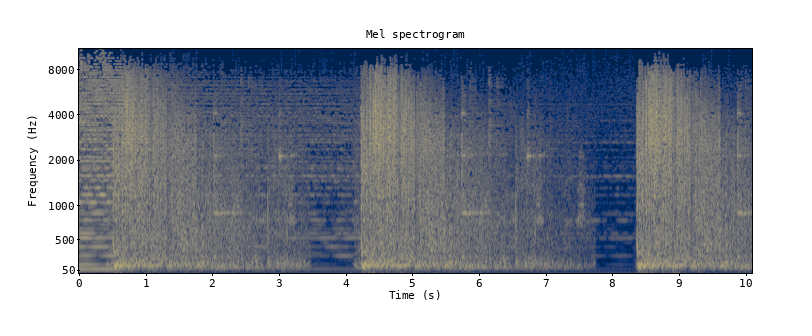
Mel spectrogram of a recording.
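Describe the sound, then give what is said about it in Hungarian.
Three heavy cannon blasts boom out about four seconds apart, each a loud explosion followed by a long rolling rumble that fades before the next shot. “Marcipán király és kísérete lúra kapott, és heves ágyú dörgés közepette átvágtattak mi bajot szultán országába.”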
